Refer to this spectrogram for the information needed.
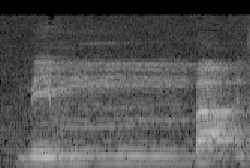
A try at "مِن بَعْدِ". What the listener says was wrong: هذا الذي أحذر منه، لا تكز الشفتين. ليس من، ليس من، لا. من بعد. أي نعم، اجعل الإطباق خفيف. لا هكذا، لا تجعلها هكذا، أنا أريدها خفيف. الشفتين يوضع، تضع الأعلى فوق الأسفل فقط.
